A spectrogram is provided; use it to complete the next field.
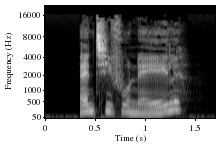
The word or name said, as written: antifonale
